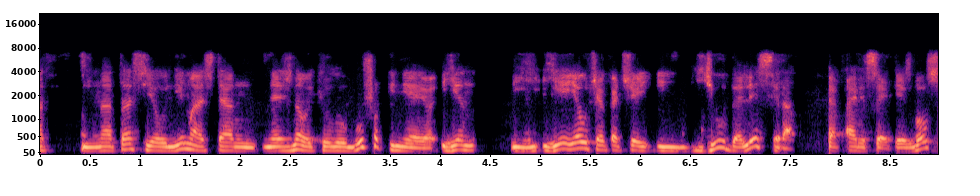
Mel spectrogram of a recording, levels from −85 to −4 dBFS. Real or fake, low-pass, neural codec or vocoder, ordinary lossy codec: real; 7.2 kHz; none; Opus, 16 kbps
